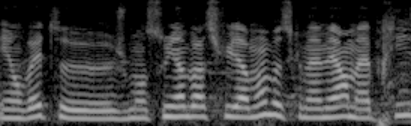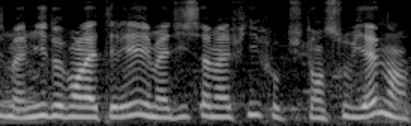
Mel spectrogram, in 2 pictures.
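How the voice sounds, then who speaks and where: Pitch varies in an ordinary way while the words come out very fast. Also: woman. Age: 30s. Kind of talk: casual vox-pop interview. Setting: live event among the public.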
